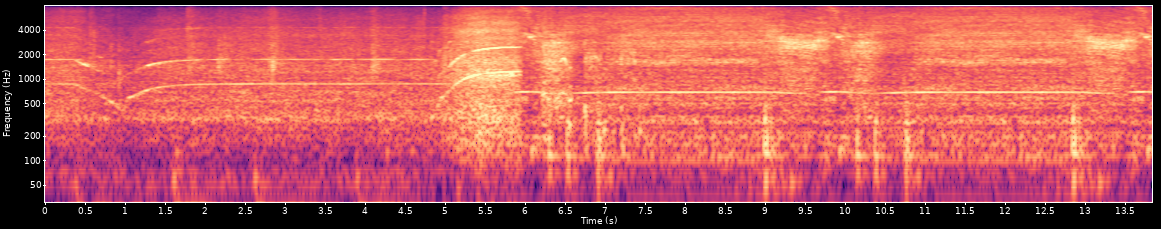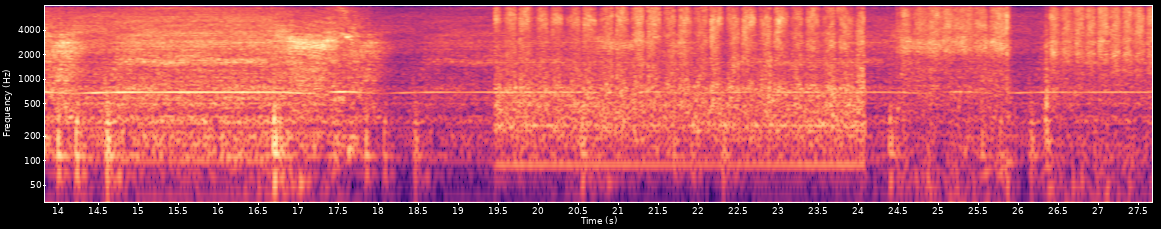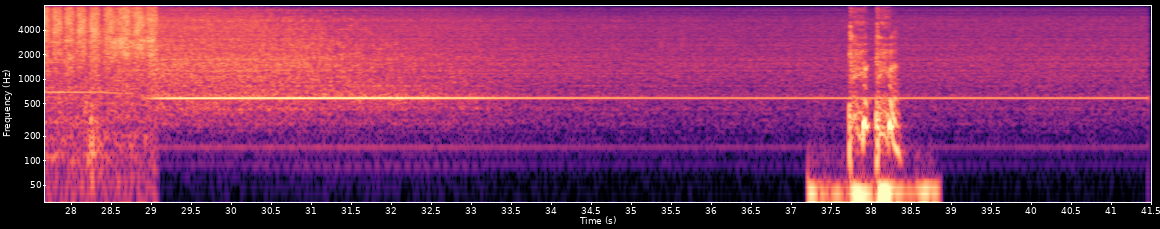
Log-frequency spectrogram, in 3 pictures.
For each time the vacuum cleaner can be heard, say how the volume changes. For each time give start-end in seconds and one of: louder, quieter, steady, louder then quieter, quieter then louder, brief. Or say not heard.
0.0-41.4 quieter.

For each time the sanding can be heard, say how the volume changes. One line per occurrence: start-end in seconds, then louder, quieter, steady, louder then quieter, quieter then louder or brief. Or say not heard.
19.4-29.1 steady.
